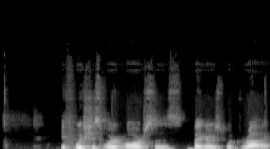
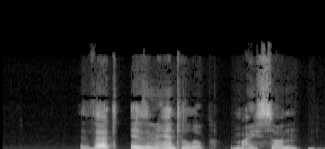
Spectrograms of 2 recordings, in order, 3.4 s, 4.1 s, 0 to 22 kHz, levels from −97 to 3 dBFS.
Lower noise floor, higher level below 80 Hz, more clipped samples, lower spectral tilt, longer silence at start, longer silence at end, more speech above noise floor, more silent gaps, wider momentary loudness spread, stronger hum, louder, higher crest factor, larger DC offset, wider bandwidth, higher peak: second, -66 dBFS vs -75 dBFS; second, -62 dBFS vs -54 dBFS; neither; first, -8 dB/octave vs -4.5 dB/octave; second, 0.75 s vs 1 s; second, 0 s vs 0.15 s; about the same, 49 dB vs 49 dB; neither; second, 13 LU vs 16 LU; neither; first, -18 LUFS vs -26 LUFS; about the same, 18 dB vs 22 dB; neither; second, 9 kHz vs 15.5 kHz; first, 0 dBFS vs -6 dBFS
